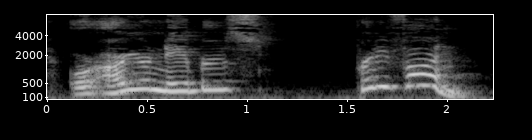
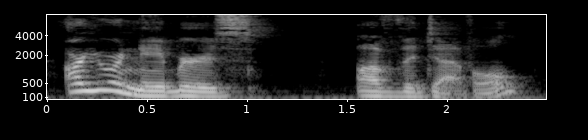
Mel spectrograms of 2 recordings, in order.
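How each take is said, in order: First: Cheery, sing-song. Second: Ominous. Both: Pretend. Contrasting grim and happy neighbors.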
